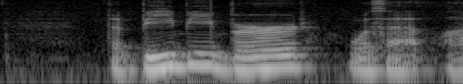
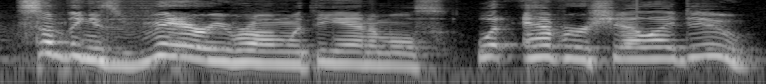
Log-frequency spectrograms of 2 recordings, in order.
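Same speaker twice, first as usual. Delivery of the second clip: raised, flustered zookeeper; higher, worried outcry; alarmed shout; 8 semitones higher, 6 dB louder than usual. A narrator's reading. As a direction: exclaim in mounting distress. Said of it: "he shouted".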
